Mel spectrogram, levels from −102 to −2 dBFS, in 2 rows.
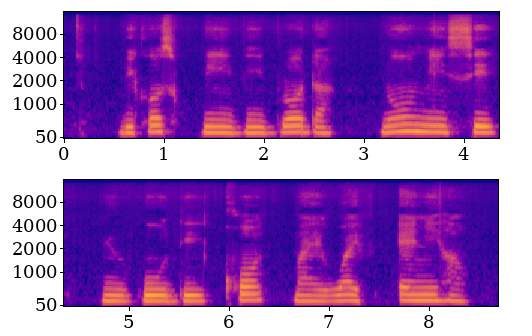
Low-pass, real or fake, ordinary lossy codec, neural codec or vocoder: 14.4 kHz; fake; AAC, 64 kbps; autoencoder, 48 kHz, 128 numbers a frame, DAC-VAE, trained on Japanese speech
